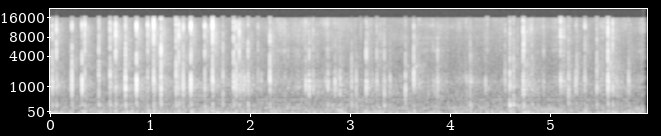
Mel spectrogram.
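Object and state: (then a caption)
Faux crocodile leather box tapped with nails. Long red nails tap rapidly on the top of a flat, hollow black box covered in embossed faux-crocodile leather. A quiet, dense stream of short, crisp clicks rides over a soft hollow low thump, each tap dying away almost instantly.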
